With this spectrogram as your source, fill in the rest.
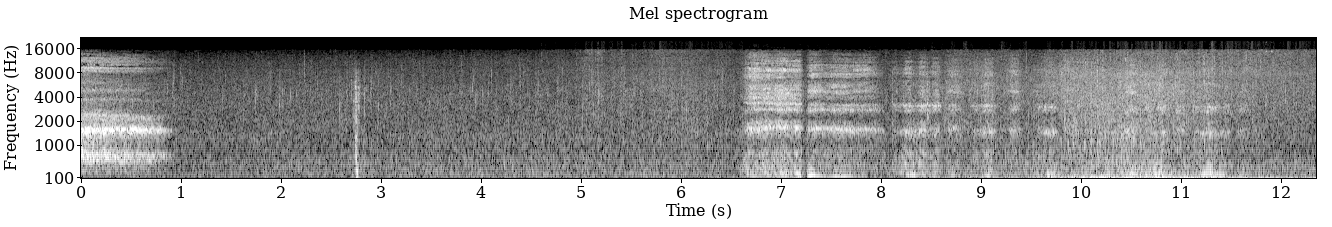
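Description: Rain falling in the video game Final Fantasy XVI, a quiet, steady hiss of drops that swells louder toward the end, with brief breathy sounds and other game noises mixed in.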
